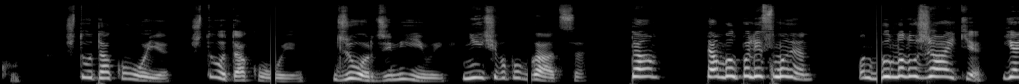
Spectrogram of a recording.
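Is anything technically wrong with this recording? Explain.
Yes. Gaps at joins of encoded pieces occur at 2.71 s, 5.28 s and 8.77 s, lasting about 52, 42 and 49 ms. Untrimmed encoder delay and last-frame padding leave silences with smeared edges before the sound resumes where it stopped.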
